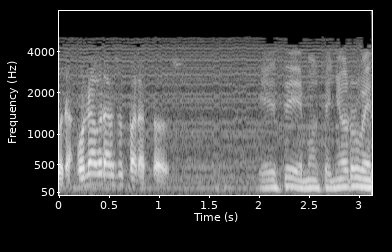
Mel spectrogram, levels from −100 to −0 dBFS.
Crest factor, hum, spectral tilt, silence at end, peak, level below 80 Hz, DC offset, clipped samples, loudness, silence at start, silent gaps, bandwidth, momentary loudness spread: 16 dB; none; -12.5 dB/octave; 0 s; -2 dBFS; -50 dBFS; under 0.1%; under 0.1%; -17 LUFS; 0 s; none; 5.2 kHz; 20 LU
